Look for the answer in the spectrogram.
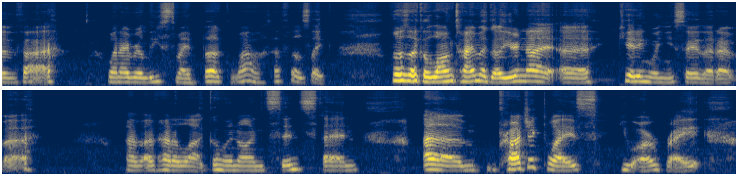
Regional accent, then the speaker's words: Gilroy, California, United States; I'm from Gilroy, California.

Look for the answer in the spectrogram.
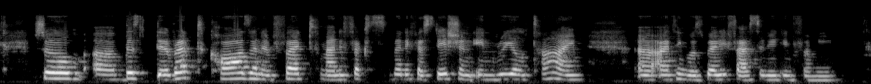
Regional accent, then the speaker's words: India; now in United States; So I grew up in India, and I was in India until my bachelor's, and I came to United States to do higher studies.

